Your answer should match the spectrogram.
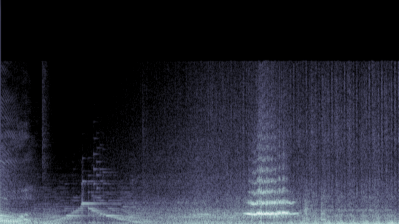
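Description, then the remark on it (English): A small electric toy car whirs past with a rising then falling engine pitch, followed by a short, sharp tire skid squeal over a steady rumble. No one speaks. “We took my detective car to Amara's house.”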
